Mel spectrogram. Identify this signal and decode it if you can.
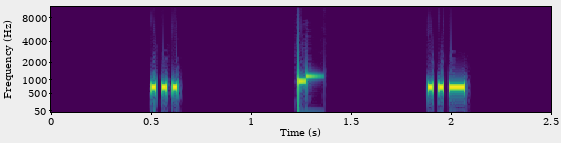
Morse code, heard as a keyed tone, about 44 wpm, 700 Hz. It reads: S U
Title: Single Letter-Number Alt - Rapid-Fire 45wpm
